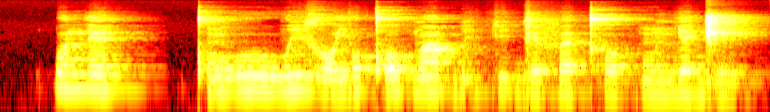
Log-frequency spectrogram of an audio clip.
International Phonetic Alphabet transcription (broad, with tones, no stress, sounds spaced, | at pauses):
k͡p ʊ˦ n e˦ | kʼ ũ˨ w uː˦˨ w i˦˨ ɣ o˨ j o˦ kʼ o˦ b ã˦ ɓ i˨ k i˦ ɡ e˨ f ɛ˨˦ kʰ o˨ k ũ˨ ɲ ɛ˦ d͡ʒ i˨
